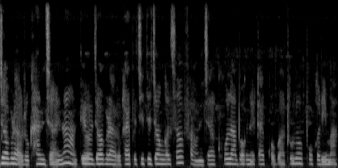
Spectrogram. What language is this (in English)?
Nepali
